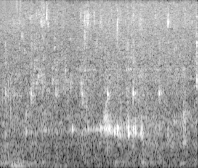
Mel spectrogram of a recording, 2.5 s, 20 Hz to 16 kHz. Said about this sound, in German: Und er hat einen Wahnsinnswein, der heißt Funky Punky Pinot Noir Rosé 2022. Funky Punky ist wirklich Funky Punky. Funky Punky. Geil. Ich schenke das jetzt mal hier in das Glas ein. Ups, ich hält mal so ein bisschen hoch.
